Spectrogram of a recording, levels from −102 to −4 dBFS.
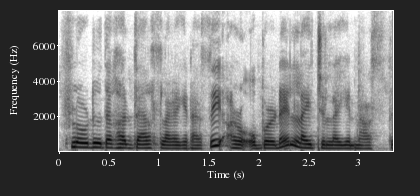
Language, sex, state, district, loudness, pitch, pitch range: Nagamese, female, Nagaland, Dimapur, -13 LUFS, 205 Hz, 185-235 Hz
